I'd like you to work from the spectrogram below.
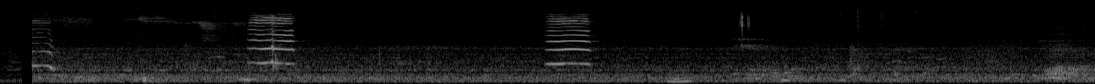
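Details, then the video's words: Baby monkey Rartin, acting aggressive toward his mother, gives two short, harsh, harmonic screams about three seconds apart over steady background hiss. "Baby Monkey Rartin Often Become So Aggressive And Impolite To His Mother And Start To Scream So Loud"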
